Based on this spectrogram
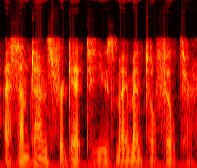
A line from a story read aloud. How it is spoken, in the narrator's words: whispered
